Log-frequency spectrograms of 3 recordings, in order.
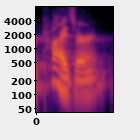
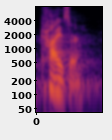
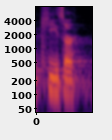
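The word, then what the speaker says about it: Keyser: I think it's Kaiser. It's K-E-Y-S-E-R. In German, you usually pronounce the second vowel as the loud one, but I'm not sure when it's a Y. But Kaiser is nicer than Kieser.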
